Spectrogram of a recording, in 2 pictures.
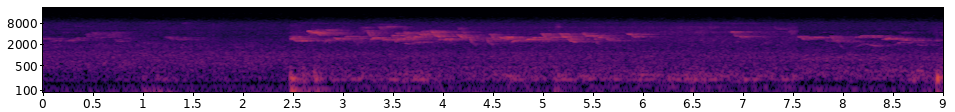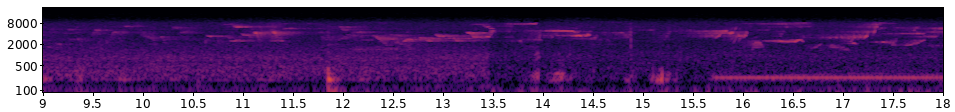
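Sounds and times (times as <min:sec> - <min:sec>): high bird chirps: 0:15.6 - 0:18.0.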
